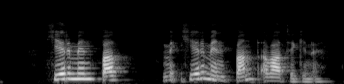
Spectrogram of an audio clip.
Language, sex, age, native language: Icelandic, female, 40-49, Icelandic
